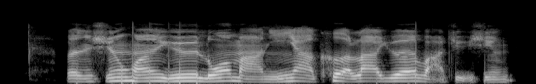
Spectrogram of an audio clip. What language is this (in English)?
Chinese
